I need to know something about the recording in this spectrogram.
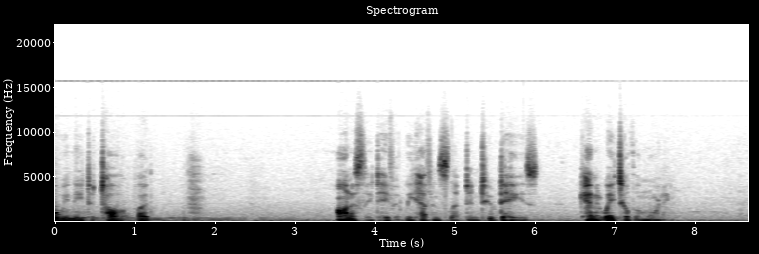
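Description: A woman speaks quietly and seriously, close by.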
